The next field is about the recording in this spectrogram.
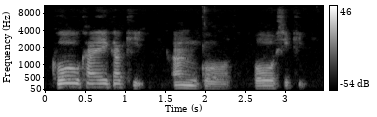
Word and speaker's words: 公開鍵暗号方式: 念法叫做“ 公开卡基安国波西基”，公开卡基安国波西基。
